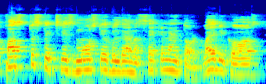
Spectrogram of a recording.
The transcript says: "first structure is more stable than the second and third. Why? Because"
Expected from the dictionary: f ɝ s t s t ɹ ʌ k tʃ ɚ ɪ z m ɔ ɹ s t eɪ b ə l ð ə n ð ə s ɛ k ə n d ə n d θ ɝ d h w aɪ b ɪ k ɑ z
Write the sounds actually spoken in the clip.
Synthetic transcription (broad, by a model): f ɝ s t s t ɪ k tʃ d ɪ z m ɔ ɹ s t eɪ b ə l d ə n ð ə s ɛ k ə n d ə n d t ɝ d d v aɪ b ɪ k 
